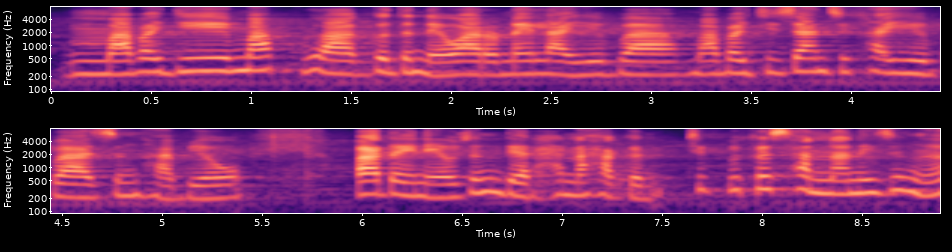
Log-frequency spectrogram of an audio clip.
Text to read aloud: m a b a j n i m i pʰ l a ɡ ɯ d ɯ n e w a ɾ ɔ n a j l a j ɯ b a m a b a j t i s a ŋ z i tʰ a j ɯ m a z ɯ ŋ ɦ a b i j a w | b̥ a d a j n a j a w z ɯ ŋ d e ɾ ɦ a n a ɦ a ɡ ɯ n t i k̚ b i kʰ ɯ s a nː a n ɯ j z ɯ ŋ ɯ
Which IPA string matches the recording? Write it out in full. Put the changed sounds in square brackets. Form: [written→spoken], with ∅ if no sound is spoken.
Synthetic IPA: m a b a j [n→d] i m [i→a] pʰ l a ɡ ɯ d ɯ n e w a ɾ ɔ n a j l a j ɯ b a m a b a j [t→d] i [s→z] a [ŋ→n] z i [tʰ→kʰ] a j ɯ [m→b] a z ɯ ŋ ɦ a b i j a w | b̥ a d a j n a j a w z ɯ ŋ d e ɾ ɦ a n a ɦ a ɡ ɯ n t i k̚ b i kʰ ɯ s a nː a n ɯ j z ɯ ŋ ɯ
